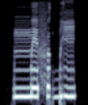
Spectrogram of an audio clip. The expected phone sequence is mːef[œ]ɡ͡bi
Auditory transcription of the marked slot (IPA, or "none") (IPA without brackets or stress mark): œ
